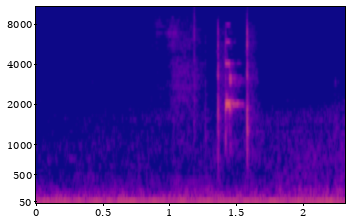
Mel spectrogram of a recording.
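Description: Vantrue N2 Pro dash cam beeping twice in quick succession, about a second and a half in. The beeps are its alert that no SD card is inserted.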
